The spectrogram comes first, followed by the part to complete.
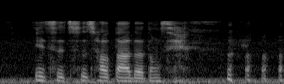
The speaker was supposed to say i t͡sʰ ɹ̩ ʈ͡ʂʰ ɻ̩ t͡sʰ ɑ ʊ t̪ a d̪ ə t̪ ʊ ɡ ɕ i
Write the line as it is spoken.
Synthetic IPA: i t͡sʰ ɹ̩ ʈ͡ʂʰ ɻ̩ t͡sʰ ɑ ʊ t̪ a d̪ ə t̪ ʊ ŋ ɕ i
